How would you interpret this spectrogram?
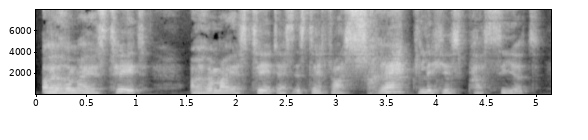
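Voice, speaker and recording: A woman voicing a panicked royal servant in a children's fairy tale, loud, distressed and pleading. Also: fairly low pitch, fairly even intonation, slow, pitched above the performer's own voice. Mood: panicked, distraught. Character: panicked royal servant reporting a disaster to the king.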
